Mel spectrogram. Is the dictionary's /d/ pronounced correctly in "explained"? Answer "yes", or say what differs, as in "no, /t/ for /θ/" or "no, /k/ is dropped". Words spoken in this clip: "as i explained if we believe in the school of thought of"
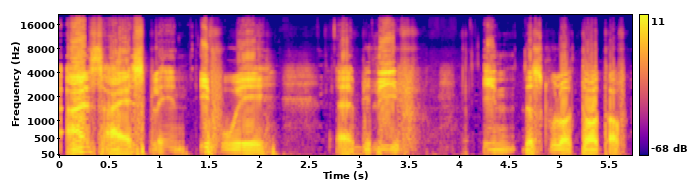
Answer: no, /d/ is dropped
